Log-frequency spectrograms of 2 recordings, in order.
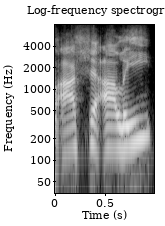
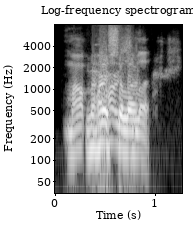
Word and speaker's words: Mahershala: Because y'all have to remember, I don't know how to pronounce his name, Asha Ali. Mahershala.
